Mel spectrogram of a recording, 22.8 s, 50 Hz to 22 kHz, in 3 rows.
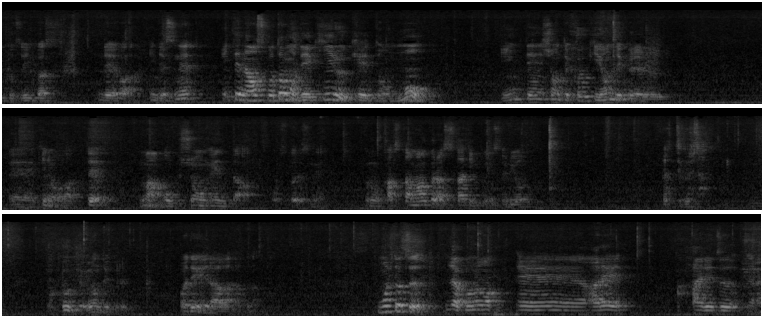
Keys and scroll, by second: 2.9 super+z, 6.1 alt+Return.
